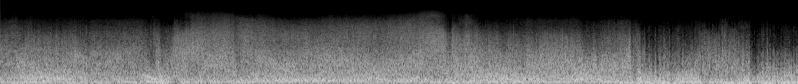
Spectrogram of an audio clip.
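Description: Loud, steady rush of freefall wind buffeting a skydiver's camera microphone as the pilot chute trails out behind the student and the parachute begins to deploy.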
